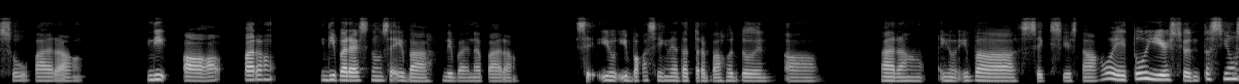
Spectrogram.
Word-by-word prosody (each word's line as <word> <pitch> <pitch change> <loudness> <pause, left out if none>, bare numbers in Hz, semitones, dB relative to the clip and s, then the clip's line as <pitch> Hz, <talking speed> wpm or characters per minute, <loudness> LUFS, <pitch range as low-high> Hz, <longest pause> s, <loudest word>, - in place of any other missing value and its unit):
So, 95 0 -5
parang 170 - -1 0.6
hindi, 215 +1 +2 0.2
ah, 180 0 +3 0.2
parang 220 +1 +3 0.5
hindi 210 +1 0
parehas 190 -2 +6
nung 195 -1 -5
sa 195 - 0
iba, 170 -3 0
'di 175 -2 -4
ba 160 0 -5
na 165 - -3
parang 160 -1 -4 0.6
sa 470 - 0
'yung 190 -2 +1
iba 180 -2 -1
kasi, 190 -1 -4
nagtatrabaho 175 -1 -2
do'n, 165 0 -3
ah, 160 -1 -5 0.6
parang 170 -2 0
'yung 175 -1 -5
iba, 170 -2 +2
6 155 +1 -3
years 165 -1 -5
nakakauwi, 210 +7 +2
2 265 +4 +4
years 220 -2 +6
'yon 185 0 +1
tapos 250 +4 0
'yung 255 0 +2
175 Hz, 155 wpm, -23 LUFS, 165-195 Hz, 0.6 s, parehas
